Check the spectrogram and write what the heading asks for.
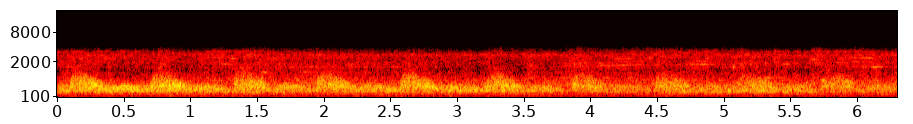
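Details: Fetal heartbeat heard through a Doppler, rapid, regular whooshing pulses within the normal fetal range: normal fetal heartbeat.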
